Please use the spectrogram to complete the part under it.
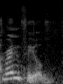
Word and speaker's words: Renfield: I'm playing Renfeld. Renfeld. Field. You spell it Field. Renfeld. – It is Field. – Renfield.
